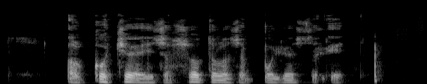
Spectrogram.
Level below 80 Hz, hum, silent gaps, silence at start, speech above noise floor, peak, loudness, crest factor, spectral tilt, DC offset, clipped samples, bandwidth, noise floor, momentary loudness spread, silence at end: -52 dBFS; none; none; 0.7 s; 32 dB; -8 dBFS; -27 LUFS; 20 dB; -4.5 dB/octave; under 0.1%; under 0.1%; 11.5 kHz; -58 dBFS; 17 LU; 0.5 s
